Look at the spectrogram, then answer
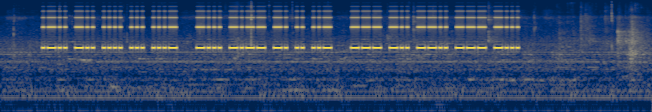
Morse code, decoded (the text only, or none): LDHSV BYNIU ODZOB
